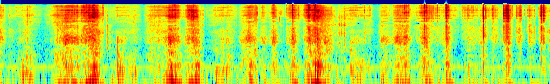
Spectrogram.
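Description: A small metal gouge held in a gloved hand carves and scrapes across the surface of a solid, light wooden plank. Irregular, crisp scraping strokes with bright, hissy high edges and soft thuds rise and fall in short bursts, over a faint steady low hum.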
